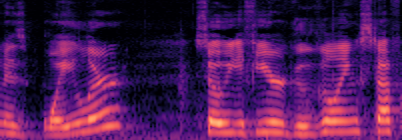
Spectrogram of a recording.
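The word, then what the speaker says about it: Euler: e his name is Oiler so if you're Googling stuff online and you run across something called Oilers number that's the same thing and yes that is pronounced Oiler weird I know okay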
